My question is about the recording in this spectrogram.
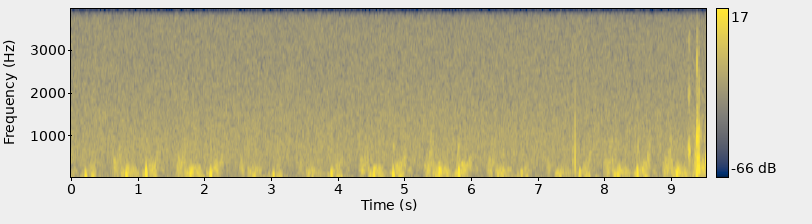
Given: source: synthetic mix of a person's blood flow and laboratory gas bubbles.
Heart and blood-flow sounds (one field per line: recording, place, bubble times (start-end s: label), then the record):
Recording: Doppler ultrasound of blood flow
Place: precordium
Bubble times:
9.25-9.29 s: bubbles
9.31-9.54 s: bubbles
From the record:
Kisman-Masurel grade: 213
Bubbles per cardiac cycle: several, 3 to 8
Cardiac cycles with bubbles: 1 to 10%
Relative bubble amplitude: loud (0.450 to 0.775)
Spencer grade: 1 (occasional bubble signal discernible with the cardiac motion signal, with majority of cardiac periods free of bubbles)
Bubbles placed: anywhere in the cardiac cycle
